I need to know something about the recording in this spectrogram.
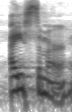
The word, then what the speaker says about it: ICMHR: health recovery services or icmhr isomer is how they're pronouncing it these days that's also targeting our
